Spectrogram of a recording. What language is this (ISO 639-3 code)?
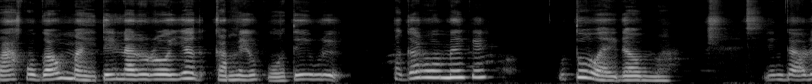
nco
